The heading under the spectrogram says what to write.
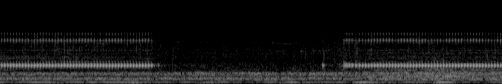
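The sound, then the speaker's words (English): A telephone operator rings a subscriber's line: two long, steady electronic ring bursts separated by a pause of about two seconds, thin and filtered, over a low background hum. “I'm ringing.”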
